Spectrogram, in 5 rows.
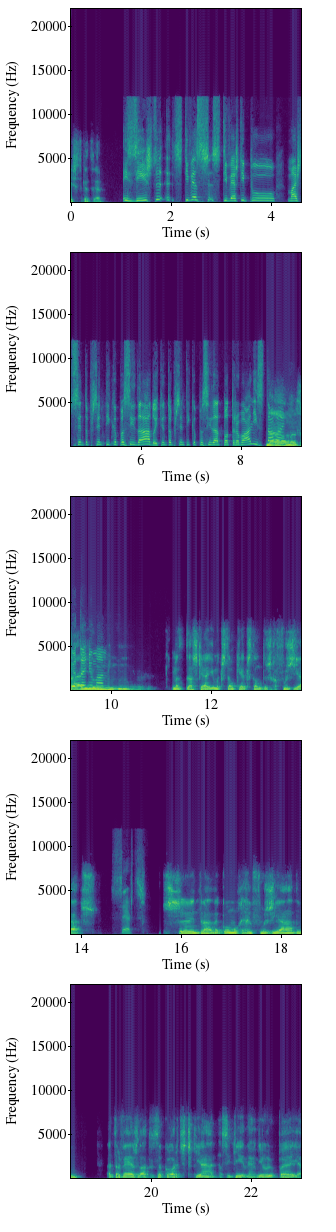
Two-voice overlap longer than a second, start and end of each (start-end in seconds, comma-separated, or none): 8.5-10.0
